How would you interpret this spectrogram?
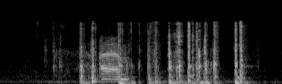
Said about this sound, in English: Typing away there.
